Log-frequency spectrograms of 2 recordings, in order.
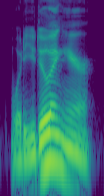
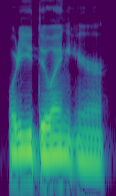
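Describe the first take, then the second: First: It is said in a less menacing way. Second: It is said in a menacing way.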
